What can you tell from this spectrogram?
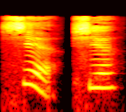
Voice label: "xie4xie5", Chinese

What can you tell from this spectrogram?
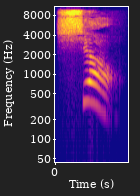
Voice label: "xiao4", Chinese

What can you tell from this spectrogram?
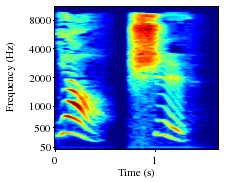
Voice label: "yao4 shi4", Chinese; Giáo trình Hán ngữ

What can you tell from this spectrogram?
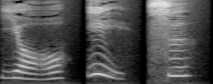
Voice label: "you3yi4si5", Chinese; 有意思 : thú vị

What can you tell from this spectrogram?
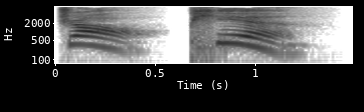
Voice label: "zhao4pian4", chinese

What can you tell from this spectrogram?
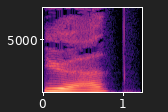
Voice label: "yuan3", Chinese

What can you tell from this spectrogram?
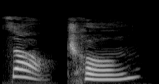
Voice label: "zao4cheng2", chinese; 造成; tạo thành, gây ra

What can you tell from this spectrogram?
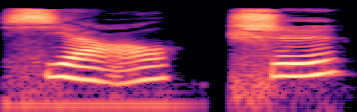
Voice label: "xiao3 shi2", Chinese

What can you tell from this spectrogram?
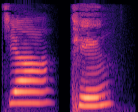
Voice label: "jia1 ting2", chinese; Giáo trình Hán ngữ

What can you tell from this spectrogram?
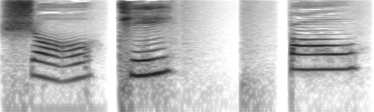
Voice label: "shou3ti2bao1", Chinese; 手提包; túi xách

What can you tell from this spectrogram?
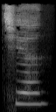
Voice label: "qian1", Chinese

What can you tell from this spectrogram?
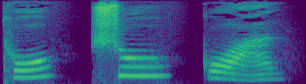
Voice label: "tu2shu1guan3", Chinese; 图书馆; (danh từ) thư viện; Giáo trình chuẩn HSK3

